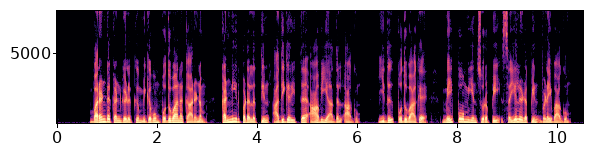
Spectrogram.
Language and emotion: Tamil, neutral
